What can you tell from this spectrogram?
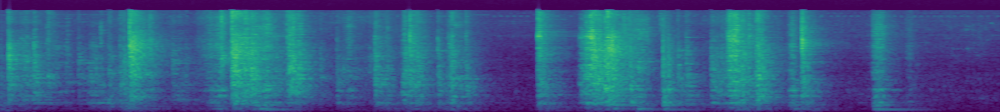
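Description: Dishwasher drain hose being pulled through the sink cabinet, a string of rough rubbing and scraping noises with a few knocks against the wood. The sounds pause briefly about halfway and die away about a second before the end.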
